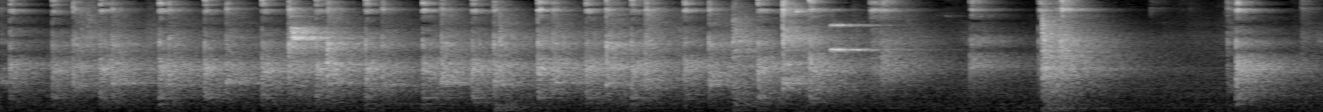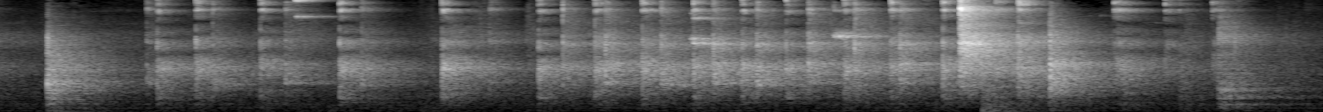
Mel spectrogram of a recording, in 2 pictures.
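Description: Table tennis ball struck back and forth by rubber-faced paddles and bouncing on the table in fast rallies: a run of sharp clicks, several a second, broken by short pauses between points.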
